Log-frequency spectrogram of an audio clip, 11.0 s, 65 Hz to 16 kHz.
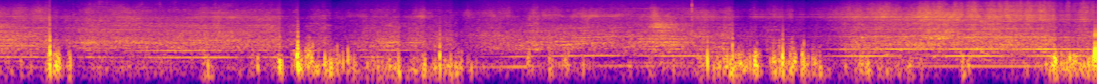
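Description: A 70-inch Slick radio-control aerobatic airplane flying overhead. Its motor and propeller give a steady note that shifts up and down in pitch several times with throttle and manoeuvres, with intermittent buffeting on the microphone.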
